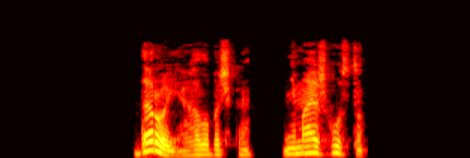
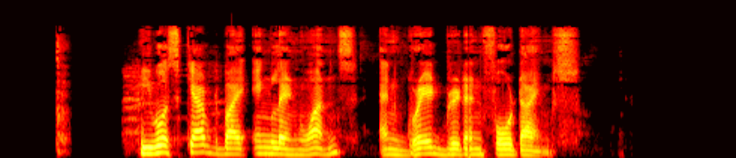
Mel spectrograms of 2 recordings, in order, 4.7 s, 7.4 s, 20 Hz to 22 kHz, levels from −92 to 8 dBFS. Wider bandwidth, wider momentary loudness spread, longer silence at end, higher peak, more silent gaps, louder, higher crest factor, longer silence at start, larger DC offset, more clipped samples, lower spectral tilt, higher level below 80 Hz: second, 8 kHz vs 11.5 kHz; first, 20 LU vs 11 LU; second, 1.1 s vs 1.6 s; about the same, -2 dBFS vs 0 dBFS; second, 2.54-2.83 s vs 0.73-1.21 s; second, -20 LUFS vs -15 LUFS; about the same, 20 dB vs 16 dB; first, 1.35 s vs 0.55 s; neither; neither; first, -6.5 dB/octave vs -4.5 dB/octave; second, -62 dBFS vs -52 dBFS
